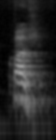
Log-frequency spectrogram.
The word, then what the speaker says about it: quotient: Rhymes with ocean. Quotient.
